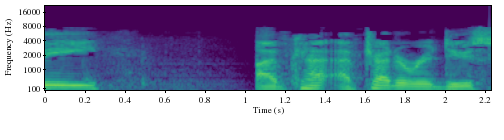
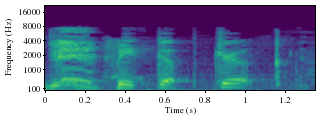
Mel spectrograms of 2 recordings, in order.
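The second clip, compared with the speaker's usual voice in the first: higher put-on country accent; 8 semitones higher than usual. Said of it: "talk with country accents".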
